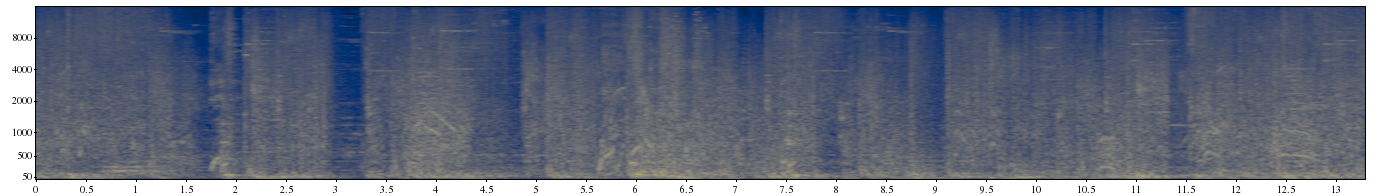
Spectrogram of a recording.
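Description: Magic blasts and sword clashes crackle and boom in a fast fight.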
